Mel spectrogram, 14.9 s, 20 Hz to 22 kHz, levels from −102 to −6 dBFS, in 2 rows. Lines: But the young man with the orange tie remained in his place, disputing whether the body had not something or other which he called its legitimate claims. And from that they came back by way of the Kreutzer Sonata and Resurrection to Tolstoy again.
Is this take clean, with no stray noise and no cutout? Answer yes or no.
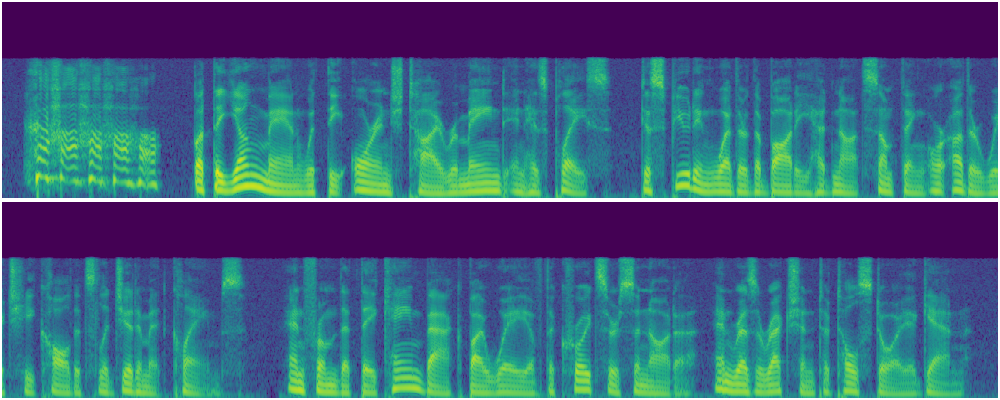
no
